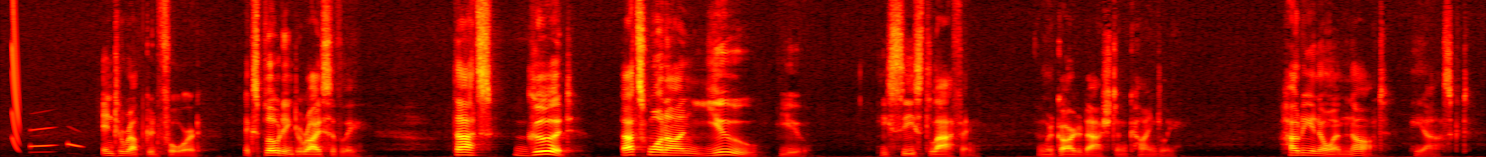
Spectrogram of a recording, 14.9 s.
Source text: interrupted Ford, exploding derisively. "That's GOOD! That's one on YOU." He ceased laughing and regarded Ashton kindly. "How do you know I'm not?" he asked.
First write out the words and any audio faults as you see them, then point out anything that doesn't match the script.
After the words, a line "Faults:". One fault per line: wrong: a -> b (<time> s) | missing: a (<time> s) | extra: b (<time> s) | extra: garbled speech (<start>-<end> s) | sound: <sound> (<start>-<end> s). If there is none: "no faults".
interrupted Ford, exploding derisively. "That's GOOD! That's one on YOU." you He ceased laughing and regarded Ashton kindly. "How do you know I'm not?" he asked.
Faults:
sound: chirp (0.1-0.8 s)
extra: you (7.8 s)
